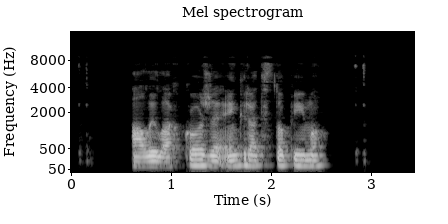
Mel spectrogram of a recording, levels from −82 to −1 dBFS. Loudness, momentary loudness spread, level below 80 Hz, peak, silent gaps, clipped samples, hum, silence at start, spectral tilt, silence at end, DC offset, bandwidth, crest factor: -25 LUFS; 5 LU; -64 dBFS; -8 dBFS; none; under 0.1%; none; 0.6 s; -7.5 dB/octave; 0.9 s; under 0.1%; 9.2 kHz; 18 dB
